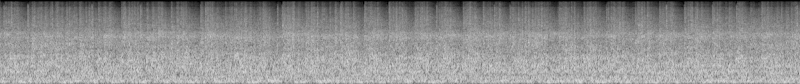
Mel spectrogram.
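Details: 997-cubic-inch nitrous race motor, freshly built, second fire-up after a 10-minute cool-down, brought to 200 degrees to seat the rings; very loud hard-edged crackling exhaust at a high steady idle with sharp pops; normal engine warm-up run.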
